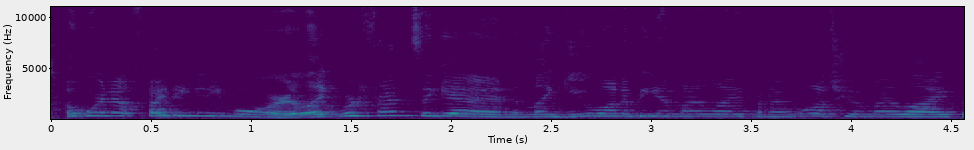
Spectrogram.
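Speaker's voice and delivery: high, sweet friends-again voice; gushing make-up talk. Pretend. To money after a fight, high gushing tone. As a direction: coo it like making up with a friend. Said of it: "this energy of".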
